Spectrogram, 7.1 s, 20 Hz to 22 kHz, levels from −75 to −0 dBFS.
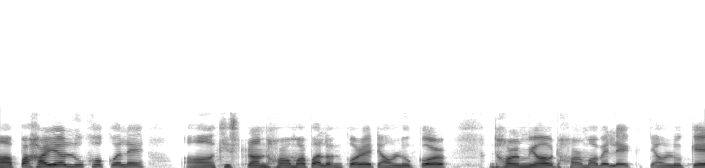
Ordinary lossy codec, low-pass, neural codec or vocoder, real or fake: none; 7.2 kHz; autoencoder, 48 kHz, 32 numbers a frame, DAC-VAE, trained on Japanese speech; fake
